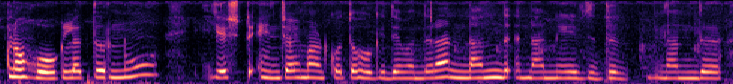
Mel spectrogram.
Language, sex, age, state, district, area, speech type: Kannada, female, 18-30, Karnataka, Bidar, urban, spontaneous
